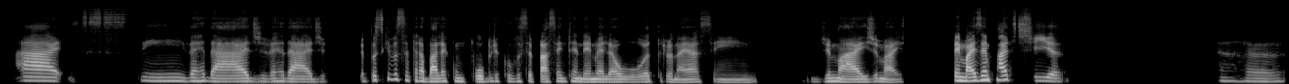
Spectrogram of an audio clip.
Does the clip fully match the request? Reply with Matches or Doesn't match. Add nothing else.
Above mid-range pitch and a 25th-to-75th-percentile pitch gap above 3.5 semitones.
Doesn't match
